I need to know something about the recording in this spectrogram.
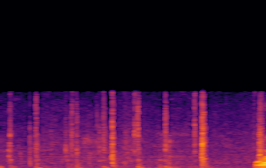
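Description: Quick, irregular light clicks and knocks, about four or five a second, from a toddler working a van's steering wheel and dashboard controls.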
